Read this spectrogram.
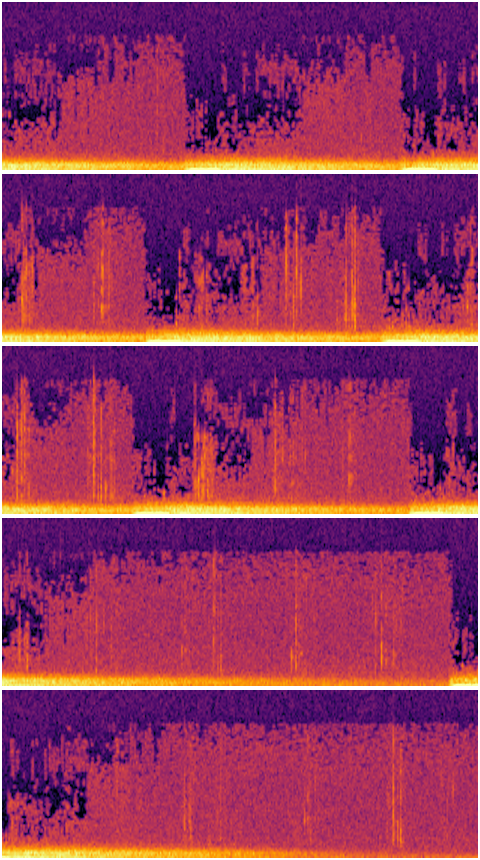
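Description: Loud club dance music thumps with deep bass hits.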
